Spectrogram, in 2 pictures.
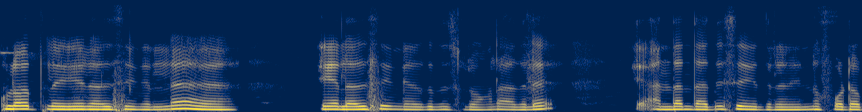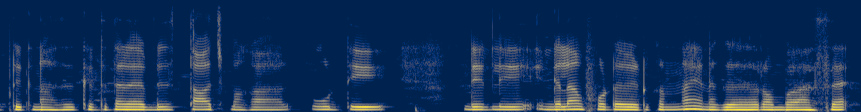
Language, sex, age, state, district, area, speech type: Tamil, female, 18-30, Tamil Nadu, Kallakurichi, rural, spontaneous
